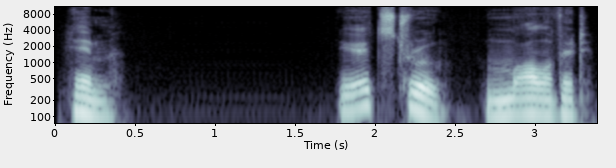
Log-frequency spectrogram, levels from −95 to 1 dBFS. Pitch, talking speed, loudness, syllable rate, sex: 110 Hz, 105 wpm, -17 LUFS, 3.6 syllables/s, male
